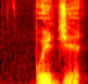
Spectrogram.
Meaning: A placeholder name for an unnamed, unspecified, or hypothetical manufactured good or product, typically as an example for purposes of explaining concepts
- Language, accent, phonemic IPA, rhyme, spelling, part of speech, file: English, US, /ˈwɪd͡ʒ.ɪt/, -ɪdʒɪt, widget, noun, En-us-widget.ogg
